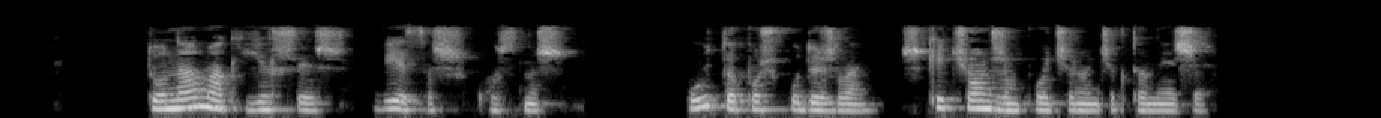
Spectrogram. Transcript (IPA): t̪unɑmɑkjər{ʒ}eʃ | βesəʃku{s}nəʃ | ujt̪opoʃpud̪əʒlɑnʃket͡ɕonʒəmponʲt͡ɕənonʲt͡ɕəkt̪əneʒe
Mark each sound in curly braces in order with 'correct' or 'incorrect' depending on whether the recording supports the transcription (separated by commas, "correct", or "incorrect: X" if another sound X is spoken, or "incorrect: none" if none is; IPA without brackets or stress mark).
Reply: incorrect: ʃ, correct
